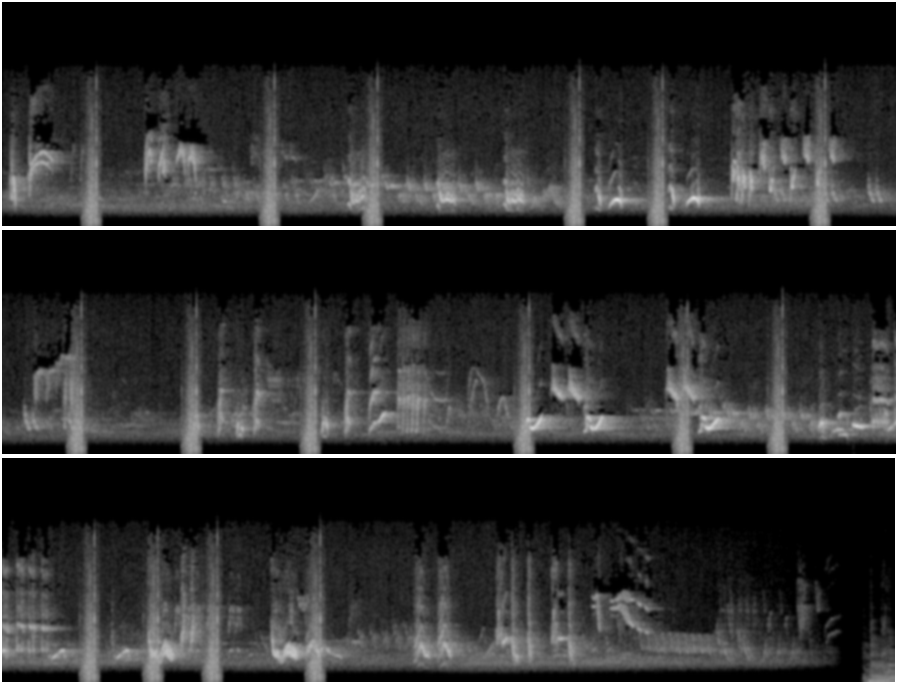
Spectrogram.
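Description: Songbirds chirping and twittering without a break, with thin sharp clicks about once a second that stop a few seconds before the end.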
